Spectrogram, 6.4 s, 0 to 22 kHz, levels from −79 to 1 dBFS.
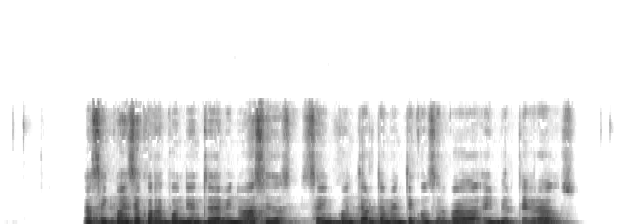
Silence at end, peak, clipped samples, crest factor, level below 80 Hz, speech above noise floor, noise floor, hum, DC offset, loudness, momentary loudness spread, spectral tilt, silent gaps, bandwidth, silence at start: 0.65 s; -4 dBFS; under 0.1%; 14 dB; -60 dBFS; 57 dB; -74 dBFS; none; under 0.1%; -18 LUFS; 7 LU; -6.5 dB/octave; none; 12.5 kHz; 0.85 s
